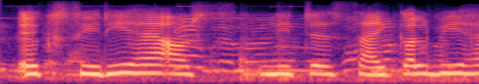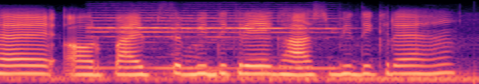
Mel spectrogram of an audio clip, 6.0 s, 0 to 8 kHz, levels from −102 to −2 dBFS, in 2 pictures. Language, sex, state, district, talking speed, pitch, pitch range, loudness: Hindi, female, Bihar, West Champaran, 190 wpm, 250 Hz, 230-260 Hz, -16 LUFS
